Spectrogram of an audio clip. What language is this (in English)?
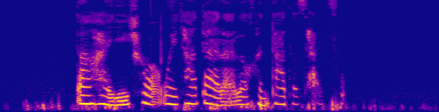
Chinese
